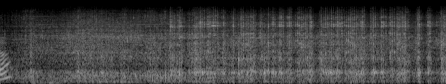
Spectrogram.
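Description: Electric hand mixer running steadily, its beaters whisking an oil and sugar mixture in a glass bowl; a higher whine joins about halfway through.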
